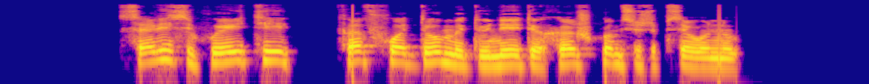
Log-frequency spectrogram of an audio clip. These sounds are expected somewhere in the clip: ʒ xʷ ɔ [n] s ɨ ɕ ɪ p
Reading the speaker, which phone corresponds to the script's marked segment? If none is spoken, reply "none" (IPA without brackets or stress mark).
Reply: m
